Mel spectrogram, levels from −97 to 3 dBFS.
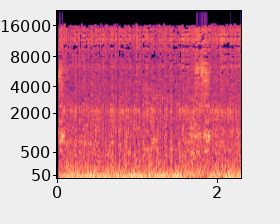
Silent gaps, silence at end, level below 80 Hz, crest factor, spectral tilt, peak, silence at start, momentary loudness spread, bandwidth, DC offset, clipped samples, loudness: none; 0 s; -14 dBFS; 10 dB; -2.5 dB/octave; 0 dBFS; 0 s; 4 LU; 17.5 kHz; under 0.1%; under 0.1%; -11 LUFS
